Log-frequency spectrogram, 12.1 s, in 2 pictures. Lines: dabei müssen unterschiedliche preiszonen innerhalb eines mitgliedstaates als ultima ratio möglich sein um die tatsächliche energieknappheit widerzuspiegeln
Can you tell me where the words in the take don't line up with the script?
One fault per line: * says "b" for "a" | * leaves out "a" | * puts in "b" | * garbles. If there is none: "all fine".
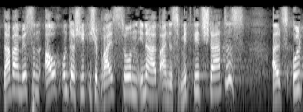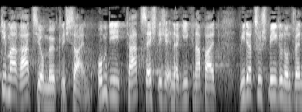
* puts in "auch"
